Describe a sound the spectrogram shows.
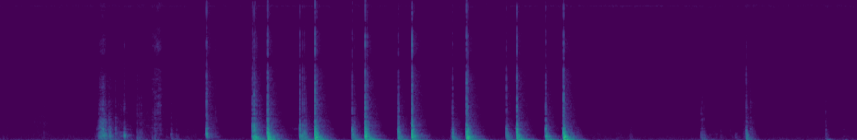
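Fingers tap and crinkle stiff plastic packaging.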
